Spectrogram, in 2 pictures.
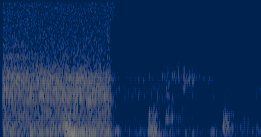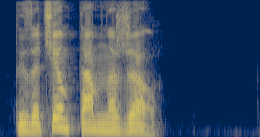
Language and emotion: Russian, angry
